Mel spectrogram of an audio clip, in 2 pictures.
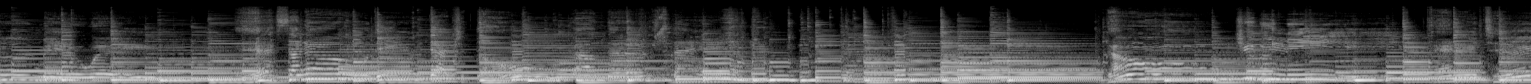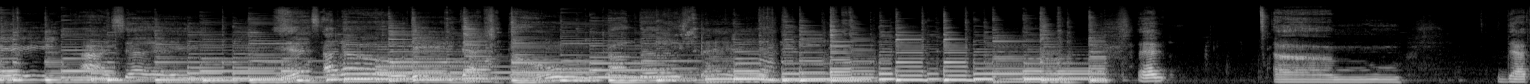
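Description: A 1986 Greven FX steel-string acoustic guitar, capoed at the second fret, fingerpicking a blues in A at full tempo. The playing stops about 26 seconds in, and a single chord rings briefly near the end.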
